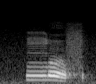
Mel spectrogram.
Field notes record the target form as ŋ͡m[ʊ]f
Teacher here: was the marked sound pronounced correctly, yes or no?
yes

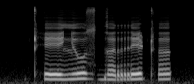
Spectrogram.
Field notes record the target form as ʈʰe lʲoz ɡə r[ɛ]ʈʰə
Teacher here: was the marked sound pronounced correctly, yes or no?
no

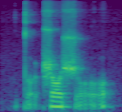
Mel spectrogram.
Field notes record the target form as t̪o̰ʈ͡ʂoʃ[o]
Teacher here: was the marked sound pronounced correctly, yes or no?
no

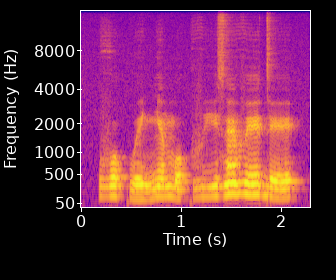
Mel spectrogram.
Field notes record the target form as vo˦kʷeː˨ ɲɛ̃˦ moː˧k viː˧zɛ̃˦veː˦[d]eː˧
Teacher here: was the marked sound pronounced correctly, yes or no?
yes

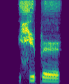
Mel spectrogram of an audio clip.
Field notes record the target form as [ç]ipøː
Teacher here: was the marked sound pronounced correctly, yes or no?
yes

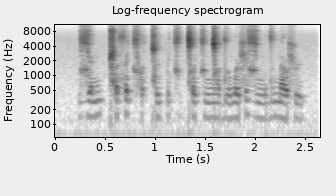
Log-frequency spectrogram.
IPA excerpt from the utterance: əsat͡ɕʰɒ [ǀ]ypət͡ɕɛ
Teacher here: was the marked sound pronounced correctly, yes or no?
yes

